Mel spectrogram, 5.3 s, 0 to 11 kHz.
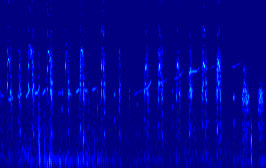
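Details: Chukar partridge in Tajikistan, recorded in 2021, four years old: a quick run of sharp, clipped notes, roughly three to four a second, some rising and slurred, faint and somewhat uneven against a quiet background.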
